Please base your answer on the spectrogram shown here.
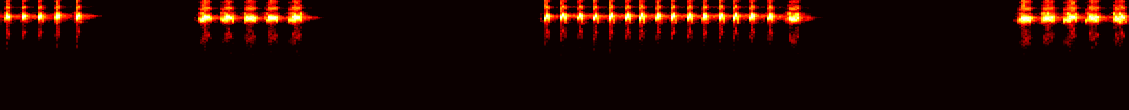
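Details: Blue-crowned hanging parrot song recorded as a training recording: very high, sharp chips delivered in rapid rattling bursts of five to fifteen notes, separated by pauses of about half a second to a second, no other sounds.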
